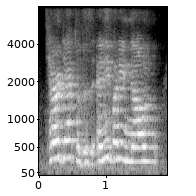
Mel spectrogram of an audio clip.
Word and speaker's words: pterodactyl: There's a there's a dinosaur that is It's spelled differently than it sounds. What was that dinosaur that you taught me in Addison? Pterodactyl. Pterodactyl.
